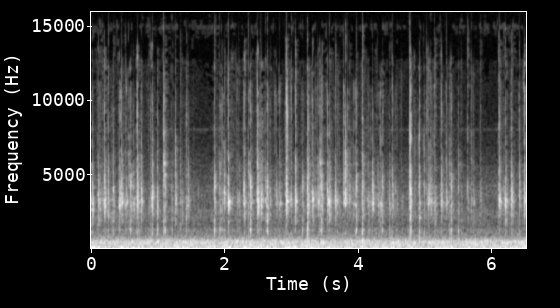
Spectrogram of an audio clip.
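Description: A purple-case mechanical keyboard with plastic keycaps is typed on with two-handed fingertip typing. A rapid, steady stream of short, bright clacks runs throughout over a constant low background rumble, each keystroke dying away almost instantly.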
